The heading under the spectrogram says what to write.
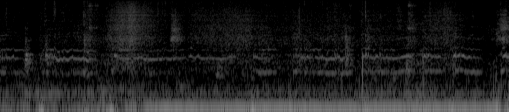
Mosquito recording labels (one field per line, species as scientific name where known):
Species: Anopheles coustani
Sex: female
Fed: unfed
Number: one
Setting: cup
